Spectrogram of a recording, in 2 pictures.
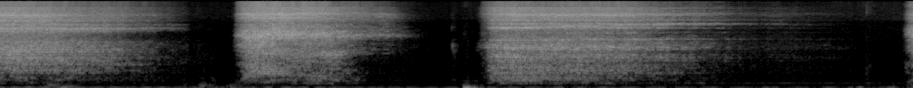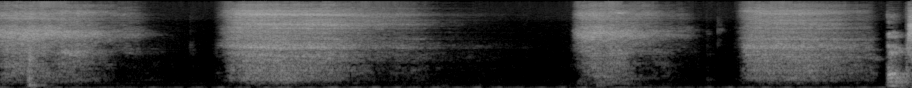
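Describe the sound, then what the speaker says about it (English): Deep, slow breaths in and out during a Shiatsu lung-channel stretch, about six long airy inhales and exhales separated by short pauses, close and fairly loud over a faint steady hum. "We're going to breathe in. We're breathing out."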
